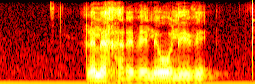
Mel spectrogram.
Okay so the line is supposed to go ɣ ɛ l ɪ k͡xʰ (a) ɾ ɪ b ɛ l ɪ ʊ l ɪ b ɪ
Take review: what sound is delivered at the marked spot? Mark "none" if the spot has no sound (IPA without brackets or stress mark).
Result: a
